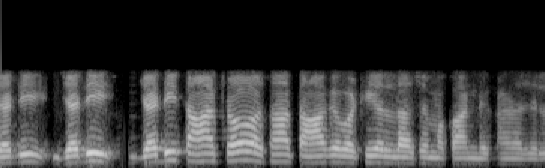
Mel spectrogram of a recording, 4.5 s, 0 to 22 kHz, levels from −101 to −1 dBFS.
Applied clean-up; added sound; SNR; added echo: none; none; none; none.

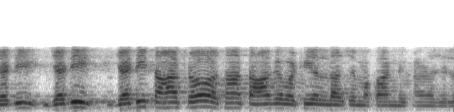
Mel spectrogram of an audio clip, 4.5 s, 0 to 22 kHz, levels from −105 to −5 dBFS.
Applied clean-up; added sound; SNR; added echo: none; none; none; reverberation time 3.0 s.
